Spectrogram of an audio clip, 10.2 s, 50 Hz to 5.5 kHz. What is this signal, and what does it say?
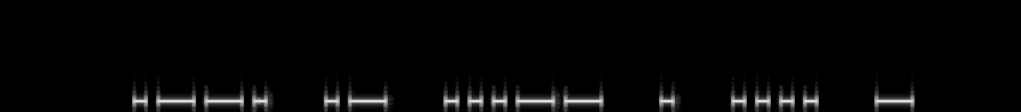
Morse code, heard as a keyed tone, about 10 wpm, spaced as for 8 wpm, 600 Hz. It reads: PA3EHT
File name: Callsigns-10-8wpm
